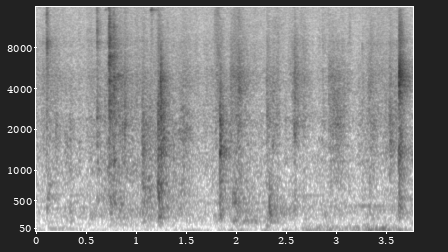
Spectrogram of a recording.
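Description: A restaurant door is pulled open, with a series of soft knocks, clunks and scrapes of the door and handle over a steady indoor hum, fairly close, with no talk.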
